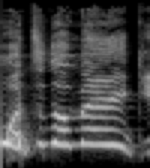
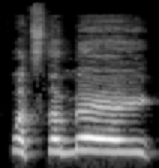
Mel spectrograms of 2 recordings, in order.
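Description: First: High mock old man yell cracking into a laugh; laughing grandpa yell; hammed-up grandpa yell. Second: Put-on high, loud, slow old man yelling; imitating a grandpa yell. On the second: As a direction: bark it like a grandpa. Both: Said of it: "grandpa yells".

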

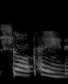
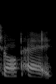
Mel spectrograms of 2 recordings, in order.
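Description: First: Sharpayne with an N sound closing it; wrong name pronunciation. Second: Sharpay ending on an open "pay"; corrected name pronunciation. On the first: Correcting the friend's mistaken name, Sharpayne with a final N. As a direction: say Sharpayne, ending like "pain". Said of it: "Her name's not Sharpayne". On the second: Correcting the friend on the character's name, Sharpay without N. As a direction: say Sharpay with no final N. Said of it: "it's Sharpay". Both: Shown as a demonstration.

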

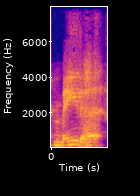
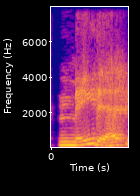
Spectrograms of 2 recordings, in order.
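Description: First: Air quotes. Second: Said in the usual way. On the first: Shown as a demonstration. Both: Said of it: "air quotes, right?".

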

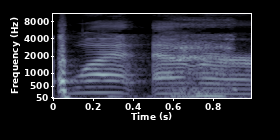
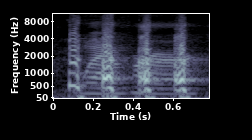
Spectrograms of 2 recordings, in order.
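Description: First: "Whatever." laughed out with a rising end; laughing whatever. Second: A short, loud, fed-up "whatever."; loud dismissive whatever. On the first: Repeats dismissal, laughing. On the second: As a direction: bark "whatever." to brush her off. Annoyed dismissal after teasing. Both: Real, not acted.

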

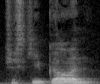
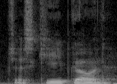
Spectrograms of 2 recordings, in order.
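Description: First: Said in the usual way. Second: Repeated softly and slowly, easing off; softer, slower repeat. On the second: Shown as a demonstration. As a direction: say it again, quieter and drawn out.

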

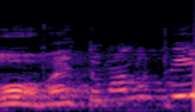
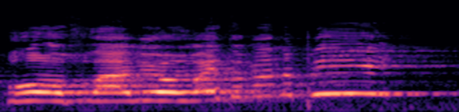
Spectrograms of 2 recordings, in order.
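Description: First: "Ô, vai tomar no pi" at everyday volume with a lift at the end; intonation demo. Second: "Ô, Flávio" punched loud and high, "vai tomar no pi" rising to a held high "pi"; intonation demo. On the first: Showing how intonation changes an insult, casual unshouted version. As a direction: toss off "vai tomar no pi" without shouting, rising on "pi". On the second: Showing how intonation changes an insult, loud high call-out. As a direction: call the insult out loudly, climbing on "pi". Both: Shown as a demonstration. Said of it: "A entonação, ela muda".

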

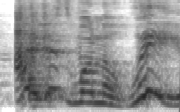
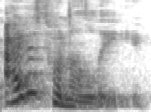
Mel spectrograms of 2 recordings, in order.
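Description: First: Mildly insistent, slightly raised; acted-out plea, a touch more forceful; retold insistence. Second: Said in the usual way. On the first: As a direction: restate it with mock exasperation. Retold argument escalates, repeated plea.

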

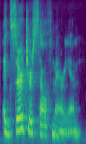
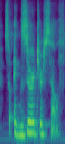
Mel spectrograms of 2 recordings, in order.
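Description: First: A mildly raised, urgent "Exert yourself"; half-cried appeal to her sister; urgent plea. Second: Said in the usual way. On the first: Acted. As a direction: press her to pull herself together, voice lifted a little. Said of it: "she cried". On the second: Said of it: "So Eleanor says".

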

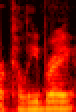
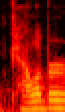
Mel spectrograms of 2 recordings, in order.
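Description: First: "Calibre" stressed on LEE, ending in -bray; exotic-sounding "Calibre", three syllables: kuh-LEE-bray; exotic pronunciation. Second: "Calibre" stressed on the first syllable, ending in -ber; "Calibre" rhyming roughly with caliber; everyday pronunciation. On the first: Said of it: "it sounds a little exotic". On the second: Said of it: "I don't know how to say it". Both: Shown as a demonstration.

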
